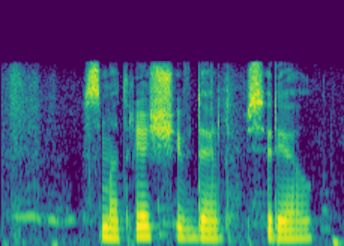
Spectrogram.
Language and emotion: Russian, neutral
